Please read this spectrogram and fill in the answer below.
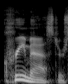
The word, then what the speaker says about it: Cremaster: And people have dug into what the hell this movie is and what Crewmaster means and all this stuff. So I'm saying it wrong. Is it Crewmaster or Cremaster? Cremaster, C-R-E Master, Cremaster.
